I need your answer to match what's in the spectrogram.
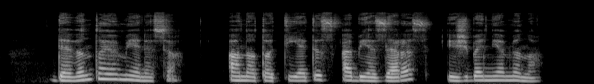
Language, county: Lithuanian, Kaunas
